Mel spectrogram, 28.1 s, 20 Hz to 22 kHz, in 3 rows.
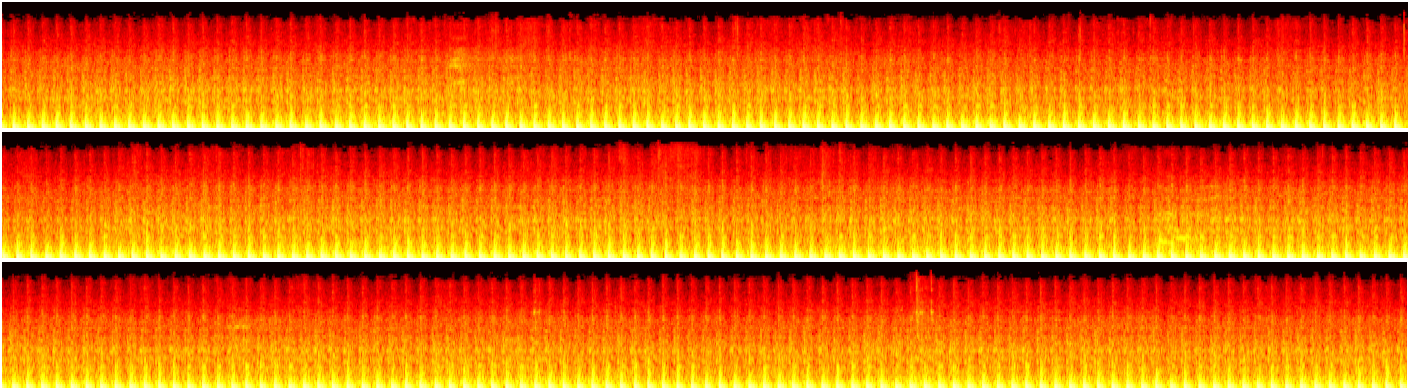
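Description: Ram 3500's Cummins turbo-diesel engine idling, a steady low rumble with a fast, even pulse.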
